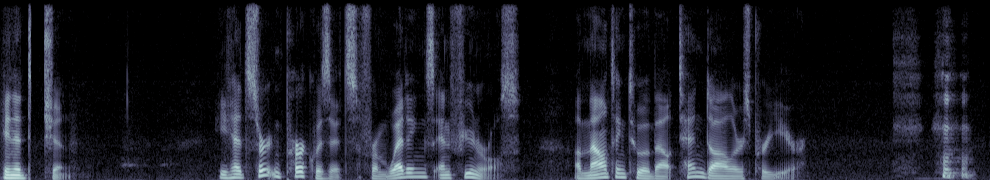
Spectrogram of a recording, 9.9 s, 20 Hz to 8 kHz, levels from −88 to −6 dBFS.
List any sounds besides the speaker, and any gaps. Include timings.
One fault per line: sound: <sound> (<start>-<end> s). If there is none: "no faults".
sound: dropout (0.3-0.4 s)
sound: laugh (8.9-9.8 s)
